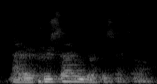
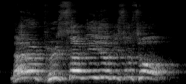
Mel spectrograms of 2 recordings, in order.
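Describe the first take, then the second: First: It is said in a normal speaking voice. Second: It is said loudly, like a cry.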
